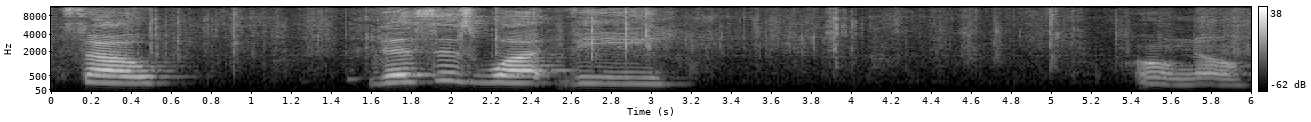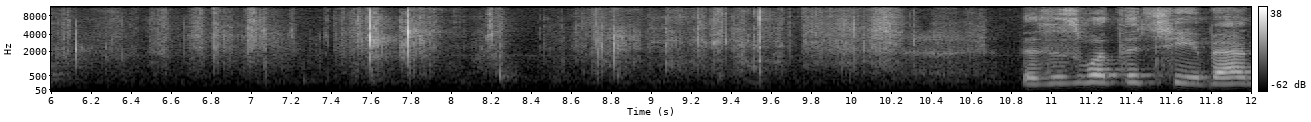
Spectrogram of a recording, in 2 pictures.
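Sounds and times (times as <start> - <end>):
foil packet crinkling and tearing: 0.0 - 10.8.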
